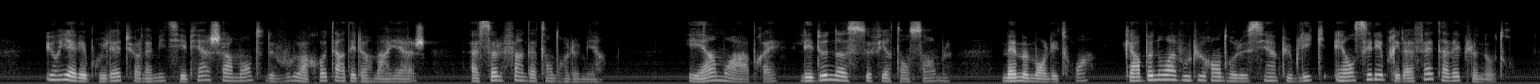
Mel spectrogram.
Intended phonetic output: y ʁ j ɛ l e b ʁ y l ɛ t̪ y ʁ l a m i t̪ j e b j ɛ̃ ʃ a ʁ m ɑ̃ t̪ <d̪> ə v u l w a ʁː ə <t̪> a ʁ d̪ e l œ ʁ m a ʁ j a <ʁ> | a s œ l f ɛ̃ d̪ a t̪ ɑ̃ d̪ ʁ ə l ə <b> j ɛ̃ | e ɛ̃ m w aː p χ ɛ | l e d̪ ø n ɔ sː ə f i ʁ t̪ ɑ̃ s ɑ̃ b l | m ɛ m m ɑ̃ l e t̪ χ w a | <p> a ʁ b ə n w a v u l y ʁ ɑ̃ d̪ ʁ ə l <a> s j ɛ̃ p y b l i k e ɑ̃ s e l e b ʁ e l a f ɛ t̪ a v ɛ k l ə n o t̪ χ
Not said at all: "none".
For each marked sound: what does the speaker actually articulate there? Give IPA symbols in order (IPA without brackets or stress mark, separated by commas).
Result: d̪, t̪, ʒ, m, k, ə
